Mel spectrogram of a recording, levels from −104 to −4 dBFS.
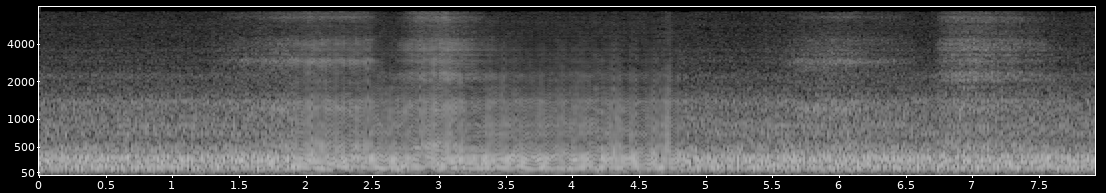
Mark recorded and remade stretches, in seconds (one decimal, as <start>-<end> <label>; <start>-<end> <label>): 0.0-1.9 recorded; 1.9-4.8 remade; 4.8-7.9 recorded

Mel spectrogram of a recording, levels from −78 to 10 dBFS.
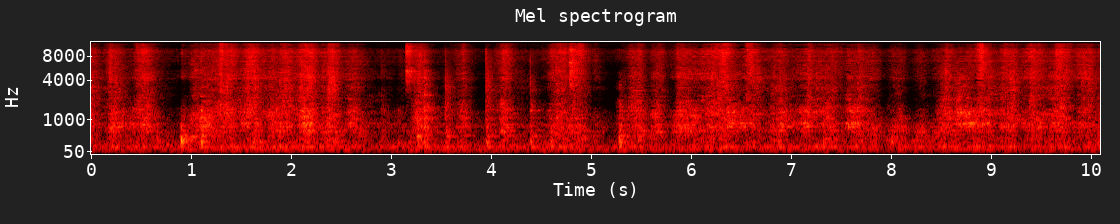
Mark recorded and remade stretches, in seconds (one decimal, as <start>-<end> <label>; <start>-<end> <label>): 0.0-10.1 recorded

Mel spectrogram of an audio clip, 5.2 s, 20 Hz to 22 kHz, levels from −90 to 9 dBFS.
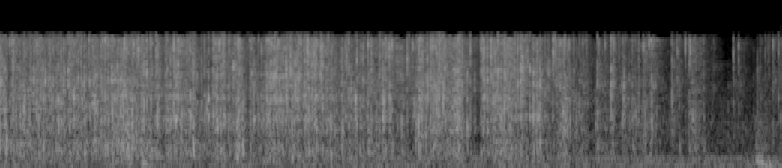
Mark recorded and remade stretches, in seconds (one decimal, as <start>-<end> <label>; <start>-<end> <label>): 0.0-0.7 recorded; 0.7-3.8 remade; 3.8-5.2 recorded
